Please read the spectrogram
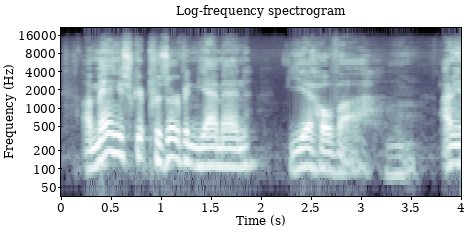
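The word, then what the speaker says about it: יְהֹוָה: And both of those dialects of Hebrew preserve God's holy name, the name of the Father, as Yehovah.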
